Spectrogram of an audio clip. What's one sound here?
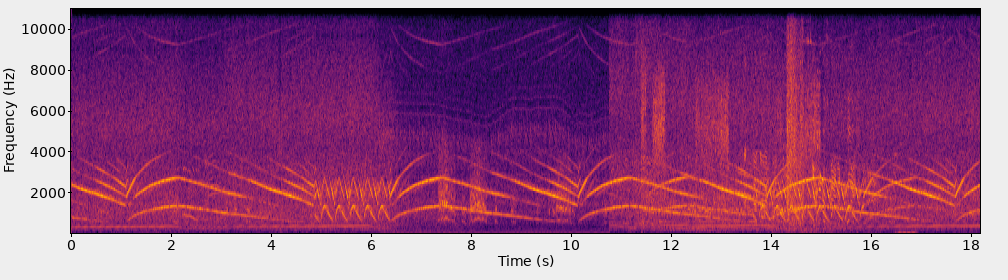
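A car engine roars steadily.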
